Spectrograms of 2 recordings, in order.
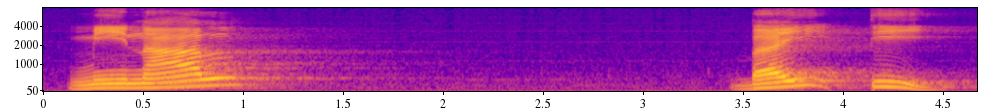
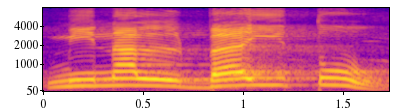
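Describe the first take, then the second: First: The last word ends in an i vowel. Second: The last word ends in a non-i vowel. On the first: The speaker calls it right. "wajib dibaca kasroh" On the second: The speaker calls it wrong. "benar apa salah? Salah"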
